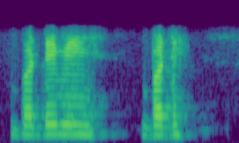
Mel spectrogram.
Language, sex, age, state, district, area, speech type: Hindi, female, 30-45, Uttar Pradesh, Varanasi, rural, conversation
